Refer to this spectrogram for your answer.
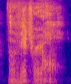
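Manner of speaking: put-on rough, creaky, rasping voice. Listing people who keep covering it: Vince McMahon voice. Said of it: "I like saying that in the Vince McMahon voice".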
